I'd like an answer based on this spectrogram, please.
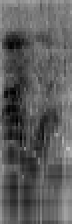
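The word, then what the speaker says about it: אני: word I we have Anya that's how you will pronounce it you'll pronounce it as Anya and this is how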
